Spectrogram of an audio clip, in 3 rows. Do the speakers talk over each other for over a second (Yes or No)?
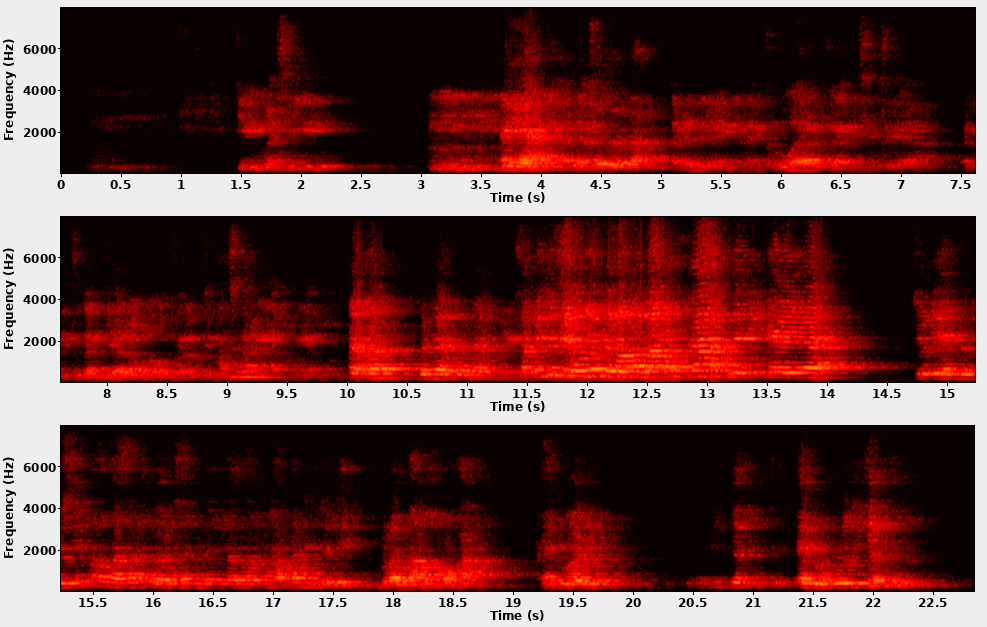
Yes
